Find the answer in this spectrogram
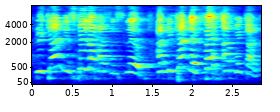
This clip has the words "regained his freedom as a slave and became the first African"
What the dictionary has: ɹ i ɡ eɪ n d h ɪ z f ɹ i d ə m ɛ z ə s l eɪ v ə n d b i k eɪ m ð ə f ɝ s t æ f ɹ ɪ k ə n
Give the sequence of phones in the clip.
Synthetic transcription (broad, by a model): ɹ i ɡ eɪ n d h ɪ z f i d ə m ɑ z ə s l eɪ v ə n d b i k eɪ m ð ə f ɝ s t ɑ f ɹ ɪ k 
